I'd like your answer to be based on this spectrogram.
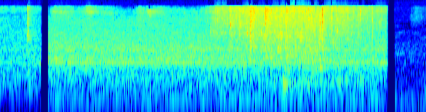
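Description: Water drains from boiled mustard greens through a sieve, a steady close running and trickling splash that pours continuously for a few seconds between brief breaks.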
